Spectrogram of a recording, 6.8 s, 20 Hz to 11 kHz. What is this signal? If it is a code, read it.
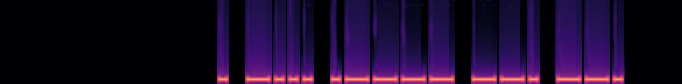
Morse code, heard as a keyed tone, about 17 wpm, 700 Hz. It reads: EB1GG
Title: DXCC-100 Call Signs - 5 Characters - Repeated 2x - 17wpm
